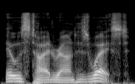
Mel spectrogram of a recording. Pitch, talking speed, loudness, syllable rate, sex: 115 Hz, 265 wpm, -16 LUFS, 4.9 syllables/s, male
